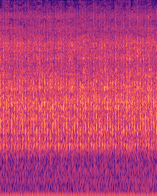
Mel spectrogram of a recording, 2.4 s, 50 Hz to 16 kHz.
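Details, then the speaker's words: 2000 Isuzu NPR turbo diesel, abandoned truck restarted after a year with new batteries, nothing leaking: steady, even diesel idle with a smooth low rumble and no knocks, misses or rattles; normal idle. "like i said the motor sounds really good i think we can actually rev it up right here"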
